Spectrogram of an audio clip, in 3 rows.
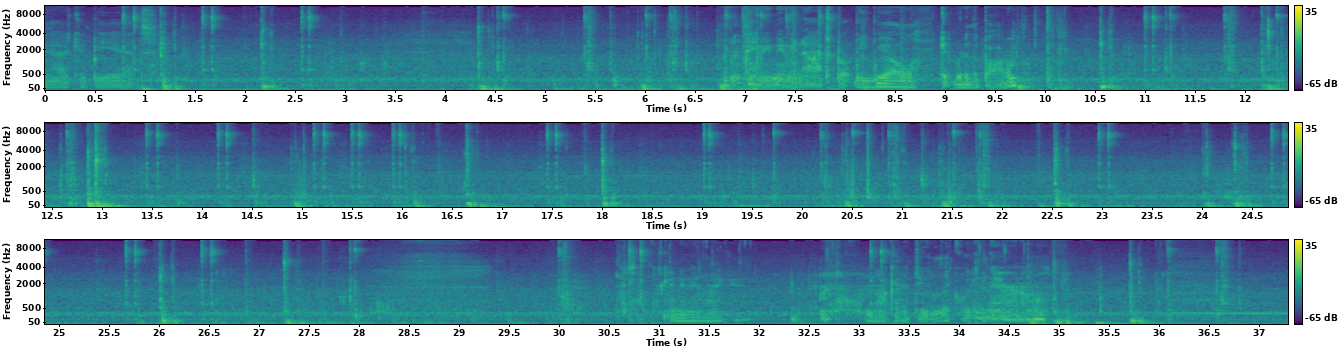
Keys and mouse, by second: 1.2 ctrl+r, 1.2 Tab, 2.2 Tab, 3.0 middle click, 4.4 a, 5.3 middle click, 7.8-9.5 drag, 10.1 shift+h, 10.6 Tab, 12.9 ctrl+Tab, 16.7 x, 18.0 Tab, 22.5 Tab, 24.3 ctrl+r, 26.1 Tab, 27.3 a, 35.0 alt+h, 35.7 a.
